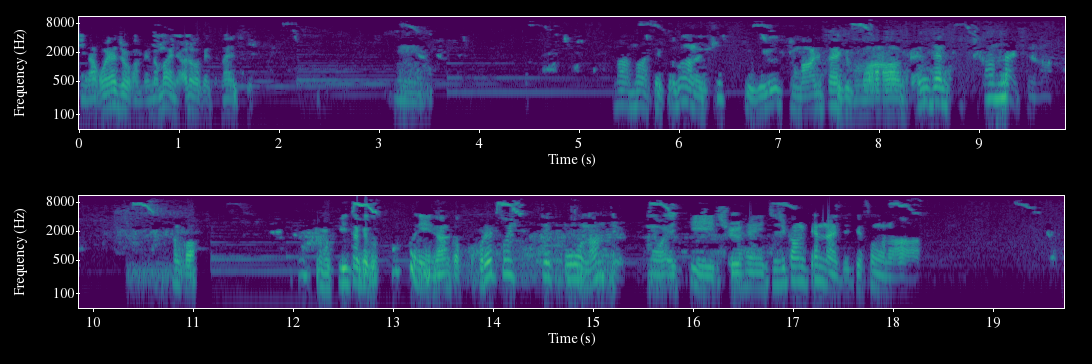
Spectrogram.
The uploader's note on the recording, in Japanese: Live 人生初の名古屋駅周辺を散策中Ⅱ。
